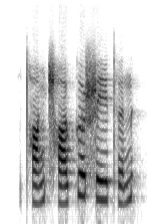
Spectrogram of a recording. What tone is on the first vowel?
rising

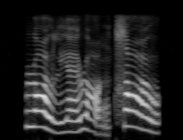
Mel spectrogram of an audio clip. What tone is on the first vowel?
falling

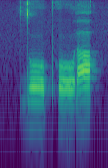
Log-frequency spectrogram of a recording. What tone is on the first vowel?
low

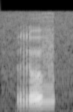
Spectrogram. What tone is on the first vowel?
rising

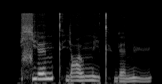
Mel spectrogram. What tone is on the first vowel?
high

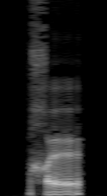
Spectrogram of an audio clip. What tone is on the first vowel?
high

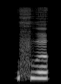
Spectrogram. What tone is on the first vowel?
high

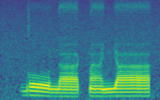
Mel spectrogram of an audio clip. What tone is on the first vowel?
falling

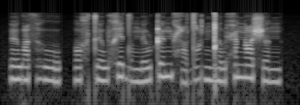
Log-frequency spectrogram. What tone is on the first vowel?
low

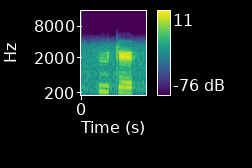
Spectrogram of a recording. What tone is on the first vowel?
falling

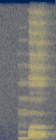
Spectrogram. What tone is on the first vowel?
low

